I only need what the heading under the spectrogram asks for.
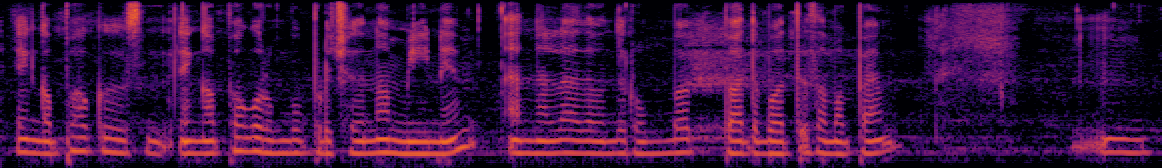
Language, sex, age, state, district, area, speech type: Tamil, female, 18-30, Tamil Nadu, Thanjavur, rural, spontaneous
